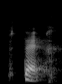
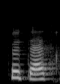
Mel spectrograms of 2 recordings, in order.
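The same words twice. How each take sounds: First: The word is shortened, with syllables dropped. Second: The word is said in full, every syllable.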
